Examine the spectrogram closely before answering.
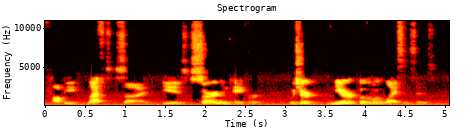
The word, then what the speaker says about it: TAPR: So your three major options there are Taper, which is spelled TAPR, the CERN open hardware license, so kind of like we mentioned, CERN with KiCad before, and SolderPad.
